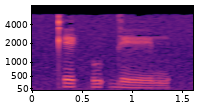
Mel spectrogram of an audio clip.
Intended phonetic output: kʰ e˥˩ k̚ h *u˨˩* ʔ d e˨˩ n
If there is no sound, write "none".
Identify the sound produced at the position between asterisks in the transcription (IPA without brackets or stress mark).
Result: u˦˥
